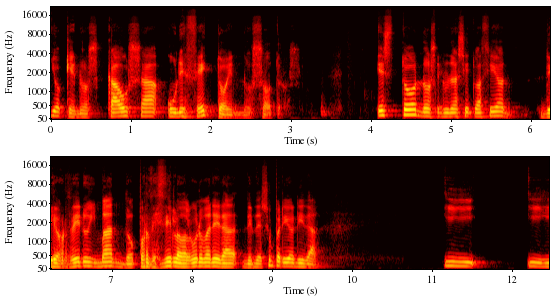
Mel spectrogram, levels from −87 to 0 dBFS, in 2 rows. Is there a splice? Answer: yes; 4 cuts; at 3.6 s, 4.8 s, 6.0 s, 8.8 s

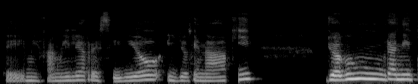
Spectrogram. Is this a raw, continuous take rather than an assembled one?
no; 2 cuts; at 1.9 s, 2.2 s

